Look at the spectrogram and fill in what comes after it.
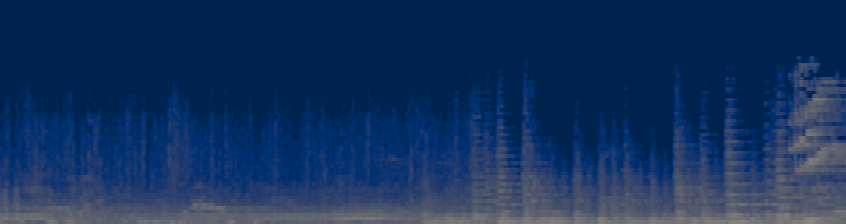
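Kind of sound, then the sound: crowd, crowd cheering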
